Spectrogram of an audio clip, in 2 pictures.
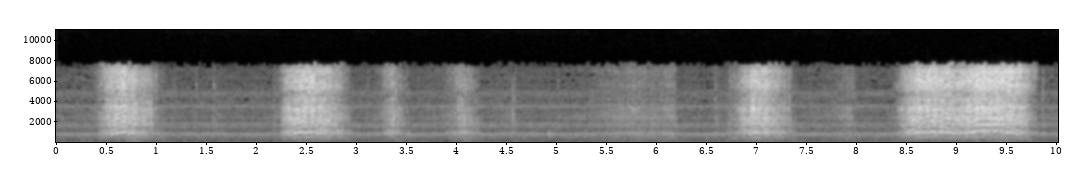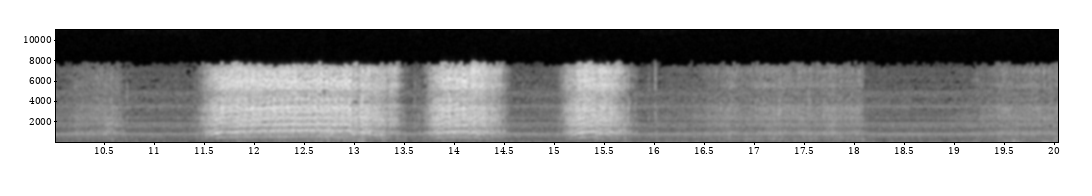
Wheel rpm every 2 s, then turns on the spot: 20, 20, 20, 20, 70, 30, 90, 40, 20, 10.
0-2 4-6 8-10 16-20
